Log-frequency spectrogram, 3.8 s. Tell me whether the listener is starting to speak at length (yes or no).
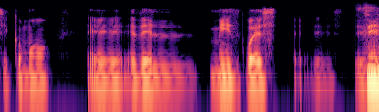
yes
